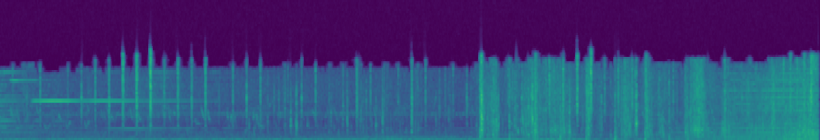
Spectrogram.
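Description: Tense dramatic film score: sustained low drones with scattered sharp percussive ticks, swelling louder near the end.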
